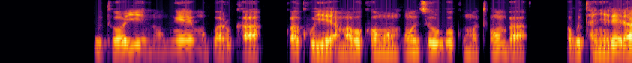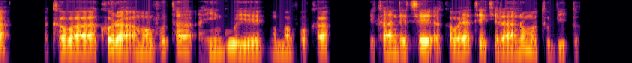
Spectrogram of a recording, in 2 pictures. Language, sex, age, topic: Rundi, male, 18-24, agriculture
